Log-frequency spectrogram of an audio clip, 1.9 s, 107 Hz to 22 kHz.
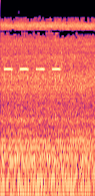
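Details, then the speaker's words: Short high beeps about three a second over a low diesel rumble from a 2014 Thor Palazzo XCS motorhome, Freightliner chassis, Cummins diesel, in neutral; low air pressure warning after releasing the parking brake, while air rebuilds and airbags inflate. "I push the brake like that it'll stop beeping so let's see what happens"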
